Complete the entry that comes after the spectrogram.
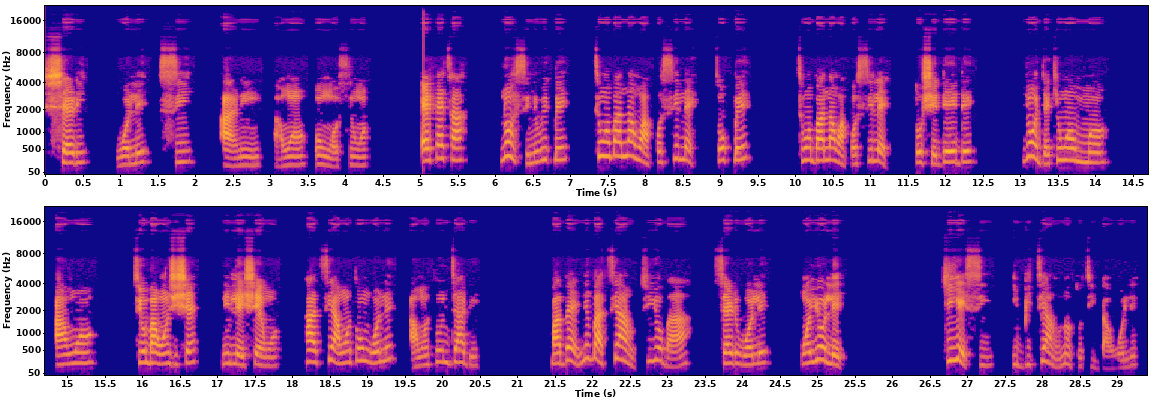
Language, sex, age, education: Yoruba, female, 30-45, tertiary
